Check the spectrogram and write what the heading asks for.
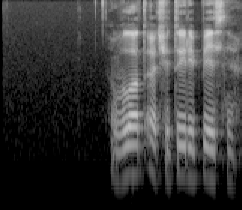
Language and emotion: Russian, neutral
